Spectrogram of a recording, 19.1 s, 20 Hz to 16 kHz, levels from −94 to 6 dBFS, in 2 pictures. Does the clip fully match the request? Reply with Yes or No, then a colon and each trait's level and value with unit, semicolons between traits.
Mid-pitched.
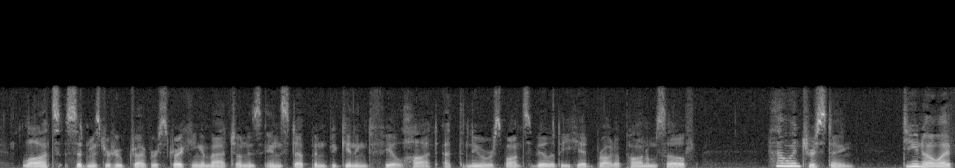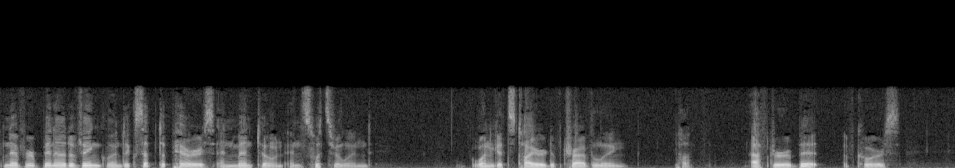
No: very low, 85 Hz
